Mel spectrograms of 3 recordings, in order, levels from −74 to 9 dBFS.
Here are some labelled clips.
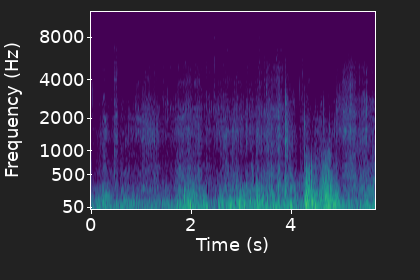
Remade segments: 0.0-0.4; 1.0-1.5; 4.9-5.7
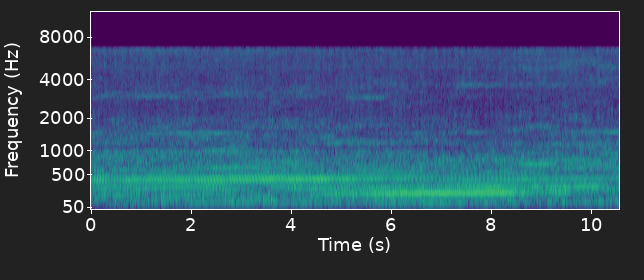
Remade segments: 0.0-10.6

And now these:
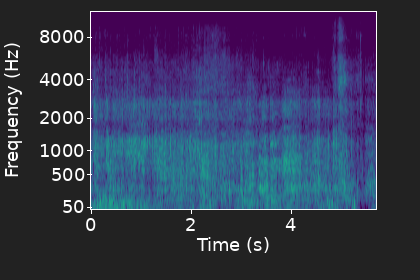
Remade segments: 2.5-3.8

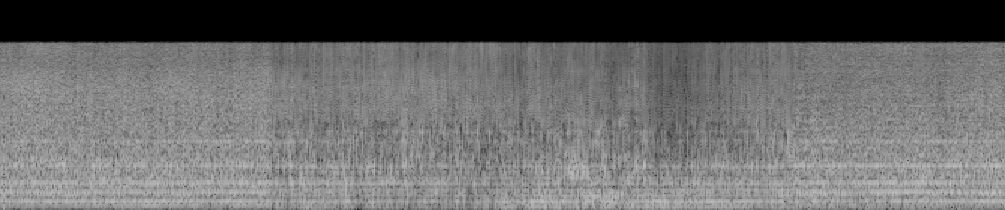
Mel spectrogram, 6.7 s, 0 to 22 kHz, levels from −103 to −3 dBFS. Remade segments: 1.8-5.3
